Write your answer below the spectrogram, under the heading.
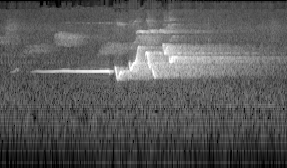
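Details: Handheld-camera recording of a Japanese bush warbler singing outdoors. The song opens with a level whistle held about a second, then breaks into a bright, jumpy warbled ending before fading away.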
